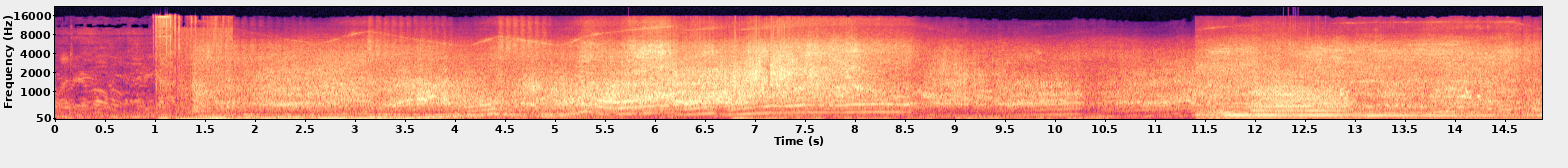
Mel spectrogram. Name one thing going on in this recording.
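A car engine roars and revs up and down loudly.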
